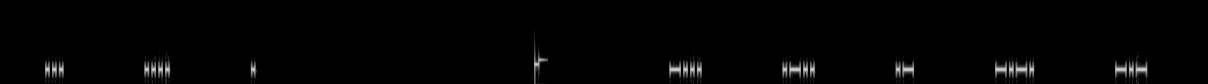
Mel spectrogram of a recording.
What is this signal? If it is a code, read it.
Morse code, heard as a keyed tone, about 36 wpm, spaced as for 10 wpm, 690 Hz. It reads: SHE BLACK
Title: 8x Character Spacing - Top 500 Words - 35wpm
